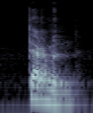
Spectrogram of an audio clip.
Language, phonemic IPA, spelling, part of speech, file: Dutch, /ˈtɛr.mə(n)/, termen, noun, Nl-termen.ogg
- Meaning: plural of term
